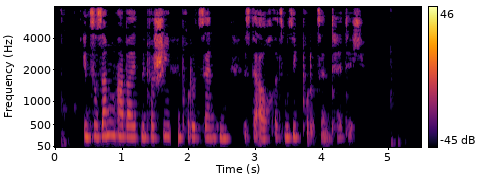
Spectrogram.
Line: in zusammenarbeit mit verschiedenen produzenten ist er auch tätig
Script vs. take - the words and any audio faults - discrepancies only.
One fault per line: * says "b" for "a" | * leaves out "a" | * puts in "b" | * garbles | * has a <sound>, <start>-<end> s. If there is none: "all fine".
* has a dropout, 1.7-1.9 s
* puts in "als musikproduzent"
